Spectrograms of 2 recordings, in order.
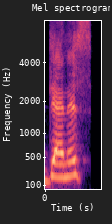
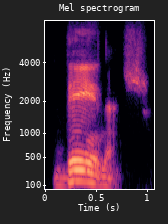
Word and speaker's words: Denes: hungarian it will called denash then almost like a danish but it's it's hungarian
